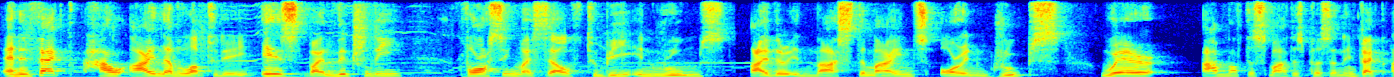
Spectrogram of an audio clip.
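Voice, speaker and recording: A man whose first language is Cantonese delivers motivational advice in a slightly husky voice at a middle pitch. He speaks emphatically, answers his own rhetorical questions and hammers home key phrases, with soft music underneath. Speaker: entrepreneur giving advice. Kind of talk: motivational talk to camera.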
